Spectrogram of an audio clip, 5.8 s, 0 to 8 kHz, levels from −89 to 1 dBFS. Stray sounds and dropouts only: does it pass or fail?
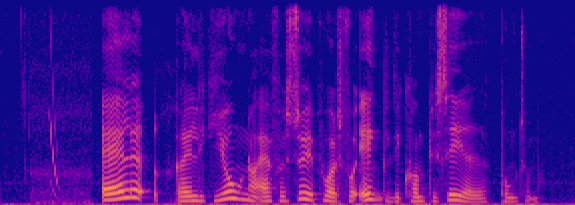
fail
